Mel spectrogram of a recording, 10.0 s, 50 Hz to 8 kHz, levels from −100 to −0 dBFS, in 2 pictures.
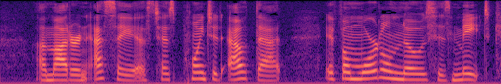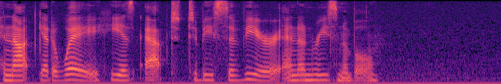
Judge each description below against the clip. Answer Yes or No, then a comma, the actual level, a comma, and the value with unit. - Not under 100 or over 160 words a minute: Yes, average, 145 wpm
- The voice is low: No, high, 195 Hz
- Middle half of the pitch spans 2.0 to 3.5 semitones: Yes, average, 3.1 semitones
